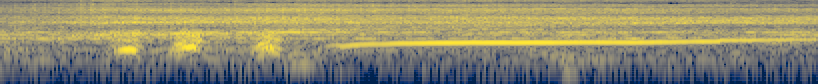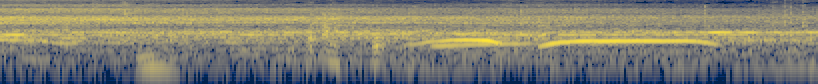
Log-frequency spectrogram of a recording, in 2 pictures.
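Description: Zip-line trolley running down the steel cable: a high hiss that swells over the first two seconds, then eases as the rider slides away. Long, steady high tones sound over it, one lasting about two seconds early on and a shorter pair near the end.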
